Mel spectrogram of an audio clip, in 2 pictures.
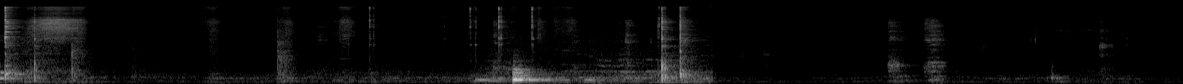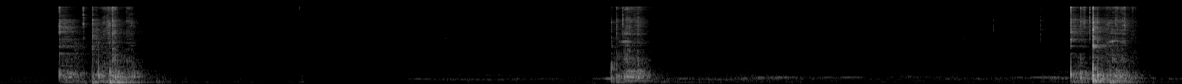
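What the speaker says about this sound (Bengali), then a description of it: "ভাত বেড়ে নিয়েছি এবার আমার থালায়" Hot steaming rice served onto a metal plate at home with utensils, heard as scattered scraping and clinking bursts separated by quiet gaps, close and moderately loud.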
